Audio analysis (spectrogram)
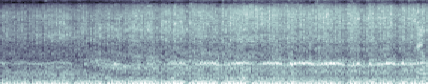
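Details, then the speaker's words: VW Beetle (vocho) air-cooled flat-four just started, very cold, owner says carburetor is dirty with clogged jets: uneven loping idle with faint steady whistle, rough cold idle; transmission noise gone after topping up gear oil. "Ahí está, ya subió la gasolina, ya encendió. Está muy frío. Y el carburador está sucio, la verdad."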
